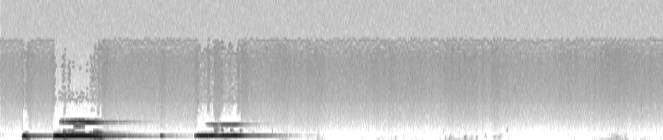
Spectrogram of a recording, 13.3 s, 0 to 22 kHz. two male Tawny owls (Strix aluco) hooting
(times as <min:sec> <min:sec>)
0:00.4 0:03.3, 0:03.9 0:05.4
